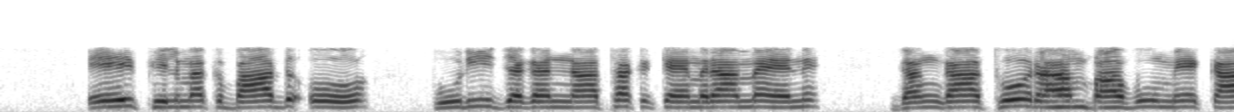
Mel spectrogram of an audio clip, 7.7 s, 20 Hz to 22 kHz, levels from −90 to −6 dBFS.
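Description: From the start the speech carries the AMR narrowband mobile codec sound. Nothing above 4 kHz survives, so sibilants and consonant detail are dull and boxy. The codec damage is plainly audible: voiced sounds have a buzzy, synthetic edge because a vocal-tract model driven by sparse pulses stands in for the real waveform. That degree of coarseness fits one of the lower AMR-NB modes, around 7.4 kbps.

AMR bit errors occur twice: briefly from 2.22 to 2.30 s, then longer from 6.50 to 7.10 s. In both stretches the voice keeps roughly its pitch and loudness but turns hoarse, scratchy and gargly. The frames were decodable, but their less protected fields were corrupted, scattering the excitation pulses and skewing gain and spectral detail. The roughness points to a heavy error rate on those bits, on the order of one in ten.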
